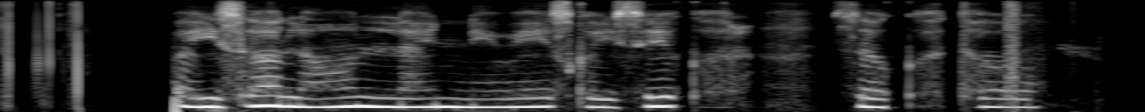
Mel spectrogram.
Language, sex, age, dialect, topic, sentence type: Chhattisgarhi, female, 18-24, Northern/Bhandar, banking, question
